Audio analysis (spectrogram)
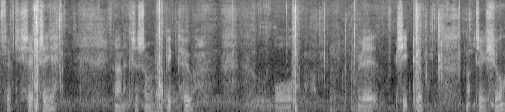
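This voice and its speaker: A man whispers quietly with an East Midlands accent at a fairly slow pace, leaving long, frequent pauses over noticeable background noise. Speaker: metal detecting youtuber. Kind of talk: casual outdoor vlog commentary. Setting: outdoors in a field. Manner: quiet, half-whispered.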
